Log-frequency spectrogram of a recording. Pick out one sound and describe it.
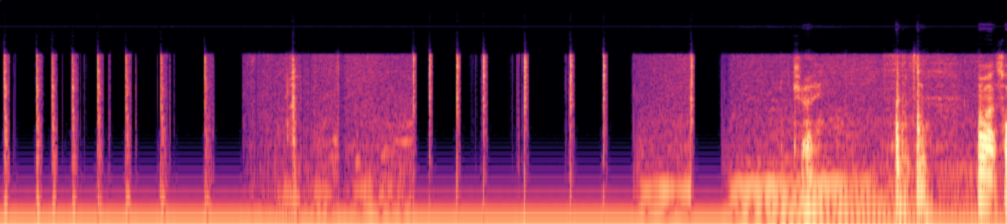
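A mallet taps sharply on wood again and again.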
